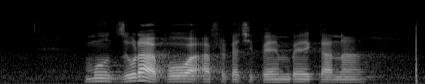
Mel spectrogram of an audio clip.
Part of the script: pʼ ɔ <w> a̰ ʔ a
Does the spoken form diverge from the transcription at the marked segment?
no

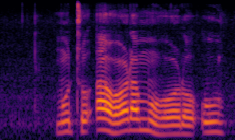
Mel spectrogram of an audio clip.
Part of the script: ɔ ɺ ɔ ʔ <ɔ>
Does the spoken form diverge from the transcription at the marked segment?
yes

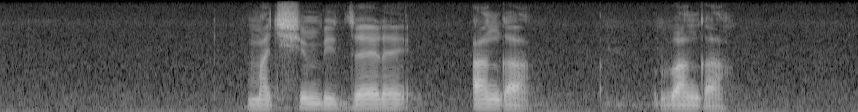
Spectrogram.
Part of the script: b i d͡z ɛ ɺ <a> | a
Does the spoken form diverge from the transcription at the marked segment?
yes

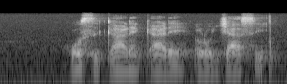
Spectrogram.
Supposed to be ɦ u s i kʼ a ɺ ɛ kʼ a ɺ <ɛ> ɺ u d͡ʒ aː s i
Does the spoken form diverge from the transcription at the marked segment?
no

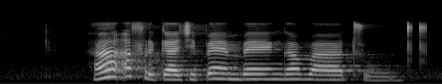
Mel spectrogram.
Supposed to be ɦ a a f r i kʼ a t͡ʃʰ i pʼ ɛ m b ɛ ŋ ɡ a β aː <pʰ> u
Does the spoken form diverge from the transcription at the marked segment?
yes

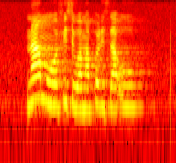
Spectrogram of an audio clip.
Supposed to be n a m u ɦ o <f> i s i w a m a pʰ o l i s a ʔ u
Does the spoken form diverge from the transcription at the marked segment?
no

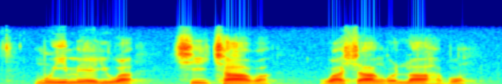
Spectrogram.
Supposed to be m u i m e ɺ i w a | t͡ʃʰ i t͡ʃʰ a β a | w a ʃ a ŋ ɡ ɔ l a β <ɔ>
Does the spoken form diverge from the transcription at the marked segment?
no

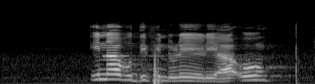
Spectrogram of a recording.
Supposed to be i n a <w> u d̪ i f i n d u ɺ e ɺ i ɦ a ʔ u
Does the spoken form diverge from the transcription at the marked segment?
yes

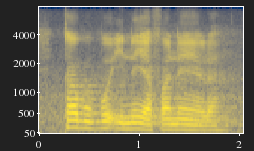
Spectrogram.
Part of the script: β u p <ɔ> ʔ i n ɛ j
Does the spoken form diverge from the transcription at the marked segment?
no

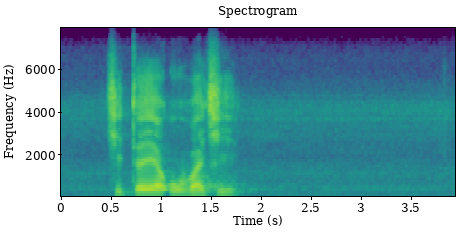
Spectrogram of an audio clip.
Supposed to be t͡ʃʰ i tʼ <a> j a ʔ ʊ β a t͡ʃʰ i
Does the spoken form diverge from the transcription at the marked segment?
yes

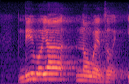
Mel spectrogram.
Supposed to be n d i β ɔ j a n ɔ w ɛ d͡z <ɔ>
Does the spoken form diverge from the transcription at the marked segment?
no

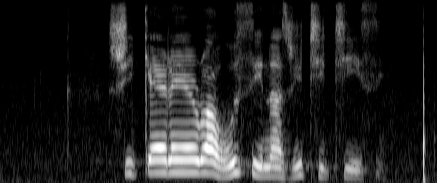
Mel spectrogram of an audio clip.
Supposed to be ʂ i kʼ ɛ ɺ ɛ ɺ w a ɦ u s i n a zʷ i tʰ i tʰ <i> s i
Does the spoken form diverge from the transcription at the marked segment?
yes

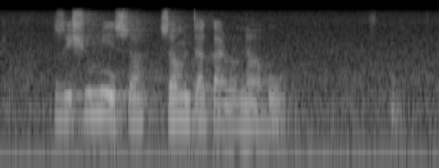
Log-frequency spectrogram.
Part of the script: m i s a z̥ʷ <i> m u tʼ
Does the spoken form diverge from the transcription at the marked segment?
yes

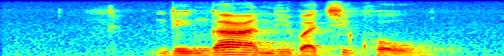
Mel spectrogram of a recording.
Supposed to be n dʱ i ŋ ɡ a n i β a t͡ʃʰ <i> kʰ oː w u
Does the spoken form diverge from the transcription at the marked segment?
no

